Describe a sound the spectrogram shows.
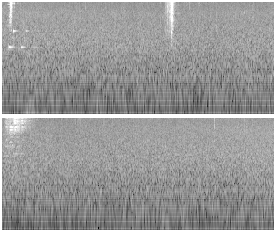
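Water rushes steadily from a waterfall.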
